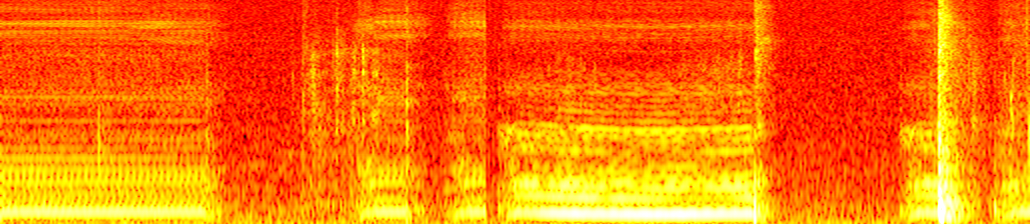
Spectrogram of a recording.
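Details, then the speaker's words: A Baby Buddha handheld breast pump motor just switched on, which starts running automatically: a quiet steady hum with rising and falling pump cycles and a click, low suction. "It's got a charging here in the bottom, and when you turn it on, it starts automatically going."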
